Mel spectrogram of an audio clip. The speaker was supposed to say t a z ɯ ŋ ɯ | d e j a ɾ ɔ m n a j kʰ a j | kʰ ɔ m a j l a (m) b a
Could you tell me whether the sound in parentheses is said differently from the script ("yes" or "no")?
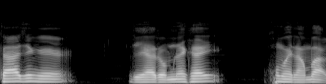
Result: yes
